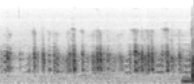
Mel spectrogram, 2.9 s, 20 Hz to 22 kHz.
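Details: Wood frogs (Rana sylvatica) in a mating aggregation, with several males clasping at one female, around 3 p.m. on April 19 in Montpelier, Vermont: a dense, duck-like clucking chorus of many rapid hoarse chuckles overlapping without pause.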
